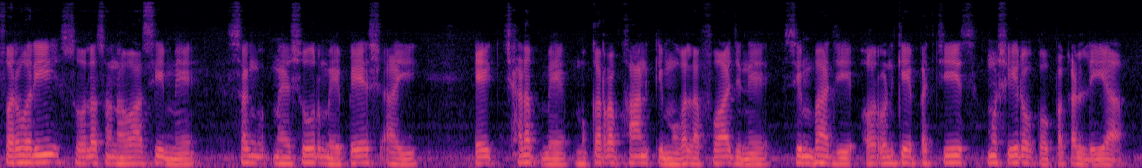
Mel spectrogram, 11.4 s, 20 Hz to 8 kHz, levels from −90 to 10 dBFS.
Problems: none marked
